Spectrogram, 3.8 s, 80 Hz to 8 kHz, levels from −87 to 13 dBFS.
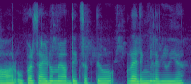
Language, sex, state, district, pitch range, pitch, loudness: Hindi, female, Himachal Pradesh, Shimla, 200-210 Hz, 205 Hz, -16 LUFS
